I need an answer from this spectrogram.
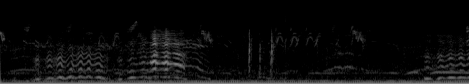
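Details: Goats and young goats (desi bakri) on a goat farm bleat in wavering, quavering cries over a steady low hum.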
